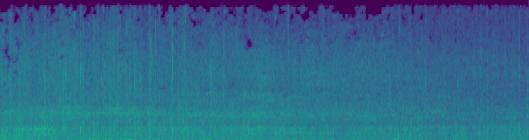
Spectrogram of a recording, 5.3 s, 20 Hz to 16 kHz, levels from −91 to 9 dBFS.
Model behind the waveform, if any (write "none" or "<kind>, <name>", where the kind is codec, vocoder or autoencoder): vocoder, BigVGAN v2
